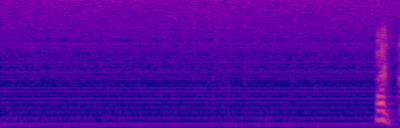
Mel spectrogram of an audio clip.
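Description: Steady electrical mains hum with a faint buzz in the recording, and a man's voice starting with one word near the end.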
